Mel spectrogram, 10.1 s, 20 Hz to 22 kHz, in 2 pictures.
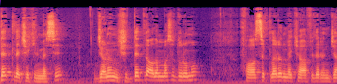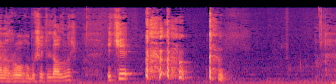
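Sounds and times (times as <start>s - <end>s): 
speech: 0.0s - 8.6s
ill person coughing: 7.2s - 8.6s.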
